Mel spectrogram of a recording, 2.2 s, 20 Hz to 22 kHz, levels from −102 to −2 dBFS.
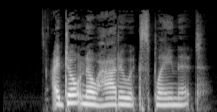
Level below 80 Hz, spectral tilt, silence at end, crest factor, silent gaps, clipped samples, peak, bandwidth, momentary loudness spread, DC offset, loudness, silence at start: -58 dBFS; -6.5 dB/octave; 0.2 s; 16 dB; none; under 0.1%; -2 dBFS; 14.5 kHz; 9 LU; under 0.1%; -18 LUFS; 0.5 s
